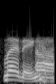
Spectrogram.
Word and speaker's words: Lehning: Lehning.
